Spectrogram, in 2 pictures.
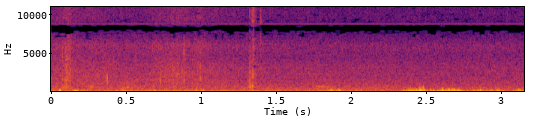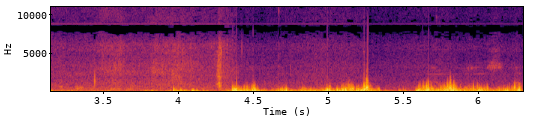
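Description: Wind buffeting the microphone in irregular low gusts, growing stronger and more frequent from about halfway through.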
